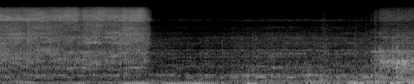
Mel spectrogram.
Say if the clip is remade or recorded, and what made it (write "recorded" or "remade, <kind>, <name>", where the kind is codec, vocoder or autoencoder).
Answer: remade, codec, SNAC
